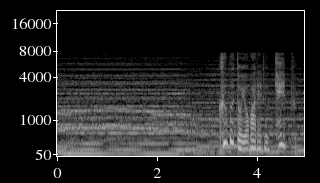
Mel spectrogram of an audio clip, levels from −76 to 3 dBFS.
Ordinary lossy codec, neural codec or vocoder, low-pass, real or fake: none; none; none; real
